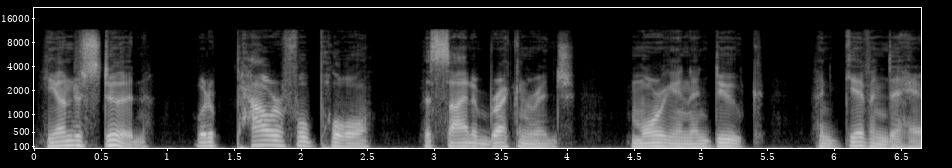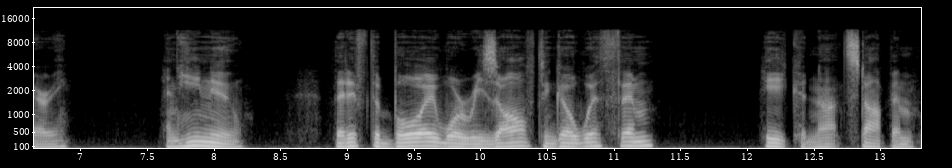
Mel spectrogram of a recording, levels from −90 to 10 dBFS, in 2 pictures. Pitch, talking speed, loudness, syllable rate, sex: 100 Hz, 160 wpm, -18 LUFS, 4.9 syllables/s, male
